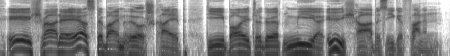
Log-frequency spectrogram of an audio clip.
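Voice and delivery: angry, loud claim of the prey; loud, indignant bear in a rage; furious snarl. A narrator's reading. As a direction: snap it furiously at a rival. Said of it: "fauchte ihn wütend an".

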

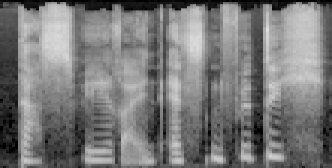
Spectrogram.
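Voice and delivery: high, fast, bragging dog voice; sly little dog. Acted. Cunning little dog tempts the wolf, high and eager. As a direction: tempt him with a tiny eager voice.

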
